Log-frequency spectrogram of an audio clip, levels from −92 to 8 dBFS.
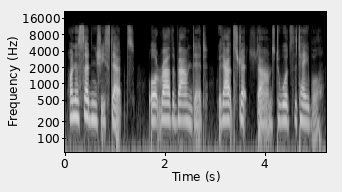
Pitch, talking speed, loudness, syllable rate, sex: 210 Hz, 160 wpm, -20 LUFS, 4.7 syllables/s, female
